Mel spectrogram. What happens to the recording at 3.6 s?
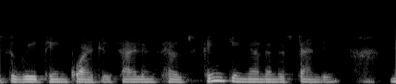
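At 3.6 s the speech is still passing through the AMR narrowband mobile codec, which runs through the whole clip. Nothing above 4 kHz survives. The vocal-tract model sounds plainly buzzy and synthetic, which fits a low rate near 8 kbps.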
